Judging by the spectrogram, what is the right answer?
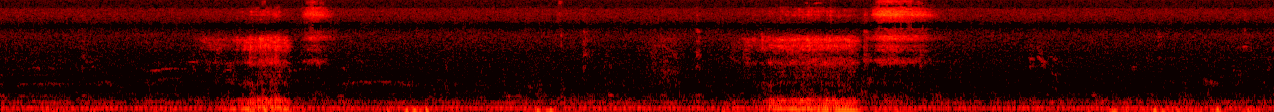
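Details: Man asleep snoring: two low, rumbling snores about six seconds apart over quiet room noise, about ten breaths a minute; snoring.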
